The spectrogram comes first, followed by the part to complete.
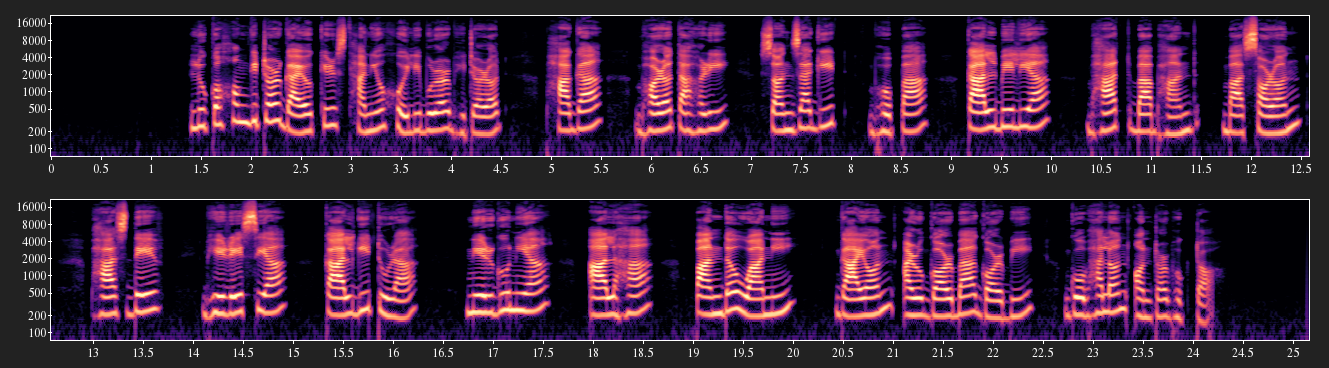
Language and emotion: Assamese, neutral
